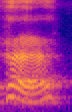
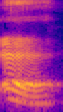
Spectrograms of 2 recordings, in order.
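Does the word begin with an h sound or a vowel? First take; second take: h sound; vowel. First: The word begins with an h sound. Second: The word begins with a vowel sound. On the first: "In words like hair" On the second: "they'll say air"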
